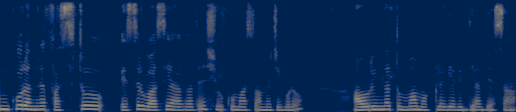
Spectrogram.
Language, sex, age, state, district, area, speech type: Kannada, female, 18-30, Karnataka, Tumkur, urban, spontaneous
